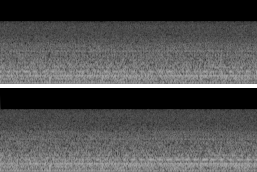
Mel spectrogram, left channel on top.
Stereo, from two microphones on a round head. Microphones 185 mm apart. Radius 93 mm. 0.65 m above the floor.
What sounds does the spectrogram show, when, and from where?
Only background noise.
